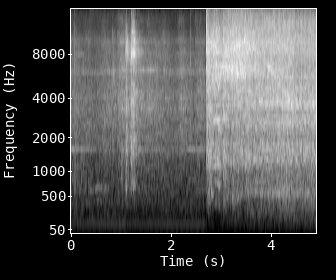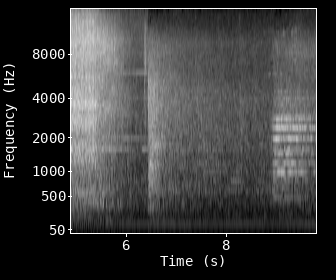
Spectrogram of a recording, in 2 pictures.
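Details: Hyundai Elantra GT with intermittent no-start: steady, even starter cranking, engine spinning but never firing; scope shows cam intake and exhaust signals but no crankshaft position sensor signal, circuit to be checked.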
